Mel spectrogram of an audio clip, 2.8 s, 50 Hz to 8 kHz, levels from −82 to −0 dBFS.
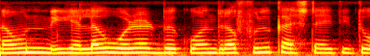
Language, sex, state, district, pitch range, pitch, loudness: Kannada, female, Karnataka, Chamarajanagar, 220-235 Hz, 225 Hz, -11 LUFS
